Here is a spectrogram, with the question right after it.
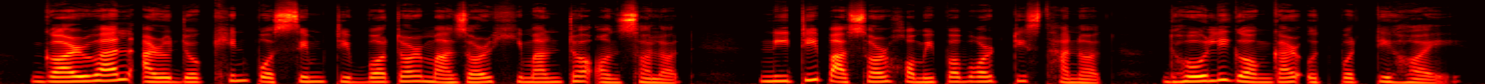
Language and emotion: Assamese, neutral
